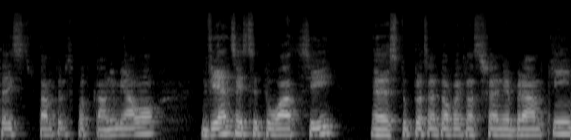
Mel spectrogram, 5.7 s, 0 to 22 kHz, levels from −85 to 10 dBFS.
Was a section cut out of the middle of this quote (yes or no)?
no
